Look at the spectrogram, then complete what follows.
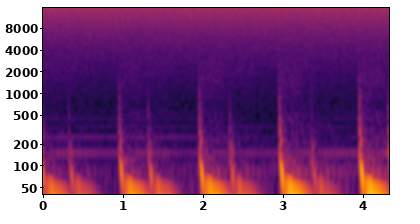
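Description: A deep, muffled heartbeat thumps in a steady double-beat pattern, roughly once per second, loud with a low hum underneath and no voices.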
